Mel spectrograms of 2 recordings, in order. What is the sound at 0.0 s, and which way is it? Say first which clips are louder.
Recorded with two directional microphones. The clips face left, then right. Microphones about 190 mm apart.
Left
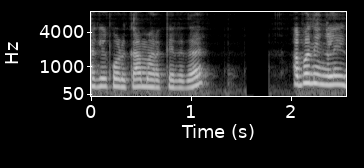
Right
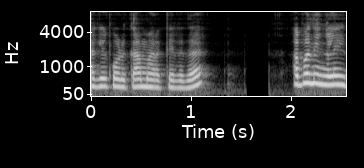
A woman's voice: right 4 dB; 45° right (ahead or behind).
